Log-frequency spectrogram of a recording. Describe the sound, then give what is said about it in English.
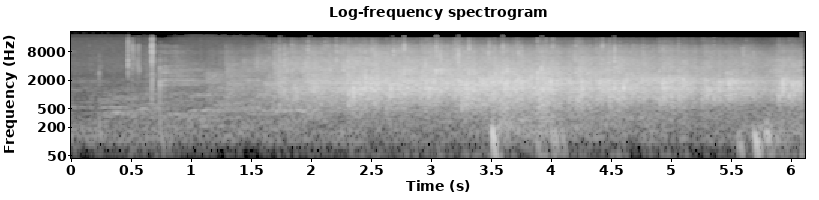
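A church crowd breaks into applause, starting with a few scattered claps and swelling into steady, dense clapping that holds loud for several seconds. “It's better when you clap than not.”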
